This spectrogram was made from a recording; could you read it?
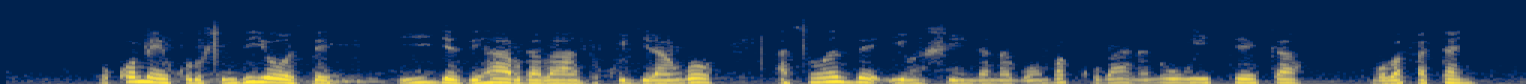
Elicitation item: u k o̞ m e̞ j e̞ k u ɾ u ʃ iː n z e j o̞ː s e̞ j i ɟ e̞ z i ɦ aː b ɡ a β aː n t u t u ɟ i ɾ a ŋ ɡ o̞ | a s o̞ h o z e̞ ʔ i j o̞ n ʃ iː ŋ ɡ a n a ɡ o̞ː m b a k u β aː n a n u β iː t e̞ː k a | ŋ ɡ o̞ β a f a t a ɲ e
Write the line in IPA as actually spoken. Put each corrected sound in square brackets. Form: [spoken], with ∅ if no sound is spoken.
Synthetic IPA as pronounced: u k o̞ m e̞ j e̞ k u ɾ u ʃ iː n z [i] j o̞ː s e̞ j i ɟ e̞ z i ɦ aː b ɡ a β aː n t u [k] u ɟ i ɾ a ŋ ɡ o̞ | a s o̞ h o z e̞ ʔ i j o̞ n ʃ iː ŋ ɡ a n a ɡ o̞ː m b a k u β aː n a n u [w] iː t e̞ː k a | ŋ ɡ o̞ β a f a t a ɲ e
